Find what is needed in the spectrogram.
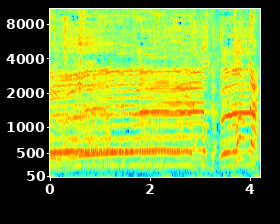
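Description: A group of men chanting one long held note for about three seconds, then, after a brief break, starting another held note that rises as it begins.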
